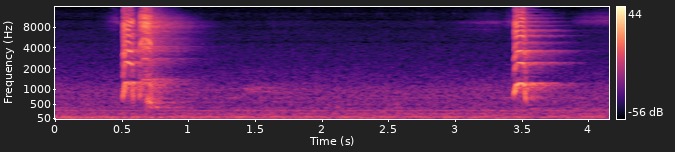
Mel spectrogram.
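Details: An American bullfrog gives two short, shrill, squeaky screams a few seconds apart.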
